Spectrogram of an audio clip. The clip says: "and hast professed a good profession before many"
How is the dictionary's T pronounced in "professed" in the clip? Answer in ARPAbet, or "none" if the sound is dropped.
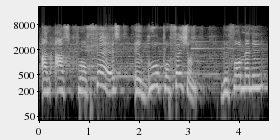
none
